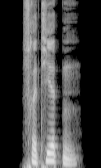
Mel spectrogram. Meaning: inflection of frittieren: 1. first/third-person plural preterite 2. first/third-person plural subjunctive II
- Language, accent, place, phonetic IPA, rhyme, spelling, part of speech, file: German, Germany, Berlin, [fʁɪˈtiːɐ̯tn̩], -iːɐ̯tn̩, frittierten, adjective / verb, De-frittierten.ogg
